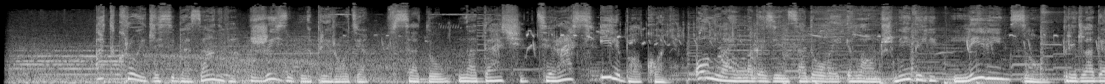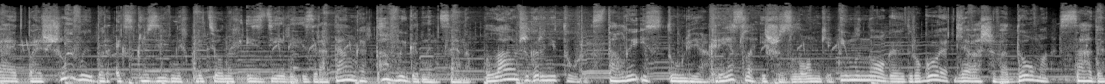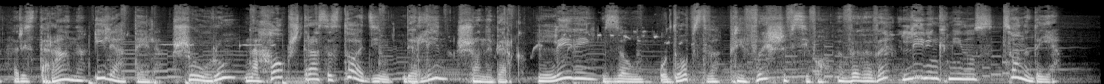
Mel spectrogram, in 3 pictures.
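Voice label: Russian, female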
